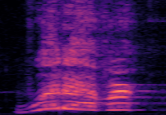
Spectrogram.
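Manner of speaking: high, loud brush-off; dismissive whatever. Retold or imitated. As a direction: wave it off like Nan Nan. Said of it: "whatever was her word".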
